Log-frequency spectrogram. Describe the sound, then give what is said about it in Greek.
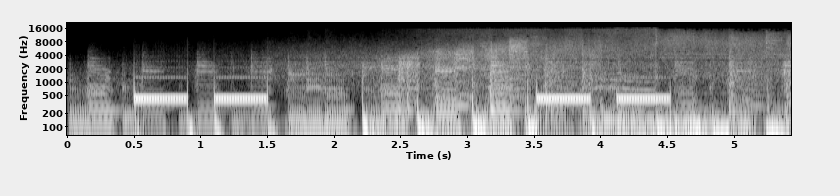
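Telephone tones for a call being placed: four short, steady tones in two pairs, sounding under a loud, continuous music bed. “Για πάμε τώρα, σε ποιον καλούμε? Την Όλγα από τη Ματούλα.”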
